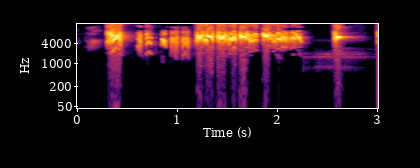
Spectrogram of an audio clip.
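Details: Female ruby-cheeked sunbird calling the male: sharp, high chips then a dense run of buzzy, twittering notes, ending with a few spaced chirps.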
